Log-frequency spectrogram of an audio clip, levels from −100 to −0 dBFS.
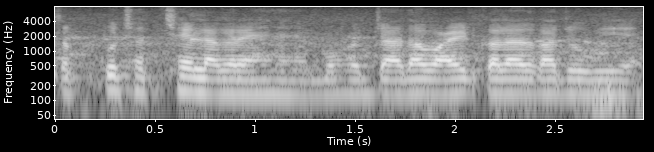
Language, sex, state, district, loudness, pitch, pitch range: Hindi, male, Maharashtra, Mumbai Suburban, -16 LUFS, 135 Hz, 130-140 Hz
